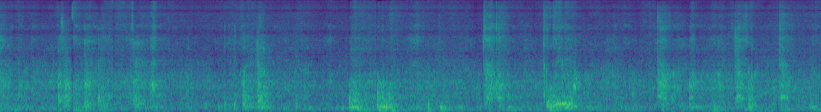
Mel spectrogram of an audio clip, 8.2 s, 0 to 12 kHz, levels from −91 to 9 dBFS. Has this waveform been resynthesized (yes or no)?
yes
